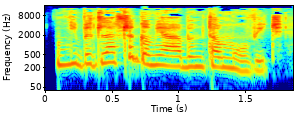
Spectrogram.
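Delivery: plain reading voice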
